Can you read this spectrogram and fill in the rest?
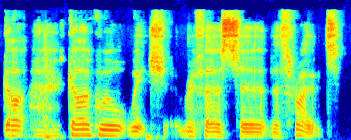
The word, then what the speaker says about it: Gargouille: See, I started off strong with the French pronunciation. Now it's all downhill. Gargouille.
